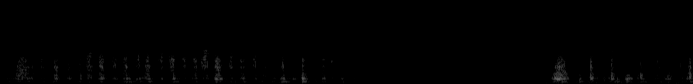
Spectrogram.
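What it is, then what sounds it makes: Paper scratch card being scratched. A coin scratches along the symbol column of a thin, flat paper lottery scratch card with a latex coating. It makes a quick run of short, dry, rasping strokes. The scratching stops for nearly two seconds of silence, then resumes with a louder stroke and keeps going.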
